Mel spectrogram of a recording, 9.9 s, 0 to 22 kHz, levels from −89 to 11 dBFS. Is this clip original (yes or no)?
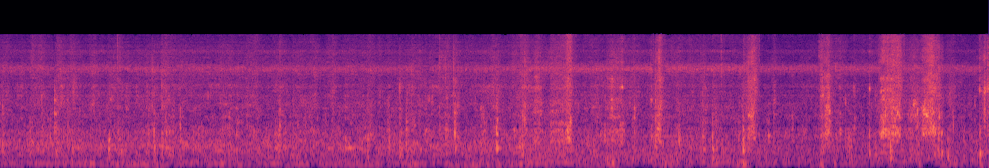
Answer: no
